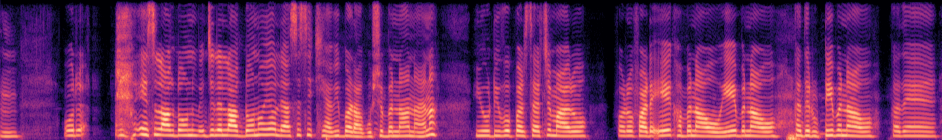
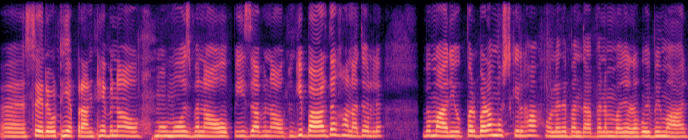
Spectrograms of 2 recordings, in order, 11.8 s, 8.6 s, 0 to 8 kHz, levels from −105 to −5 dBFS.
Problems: none marked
